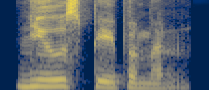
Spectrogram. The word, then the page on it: newspaperman: Indian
